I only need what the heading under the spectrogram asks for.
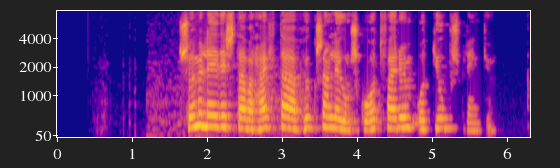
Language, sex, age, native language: Icelandic, female, 60-69, Icelandic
